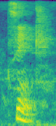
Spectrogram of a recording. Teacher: The voiceless TH, we usually give it the sound T.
